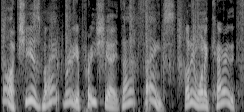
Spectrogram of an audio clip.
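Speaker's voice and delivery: put-on very high, chirpy child; a boy thanking the driver who brought him home; gushing kid voice. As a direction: gush thanks like a little boy.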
